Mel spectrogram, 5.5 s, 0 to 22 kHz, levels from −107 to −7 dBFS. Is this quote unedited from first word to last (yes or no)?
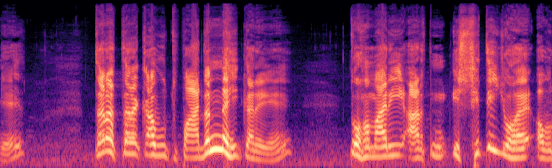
no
